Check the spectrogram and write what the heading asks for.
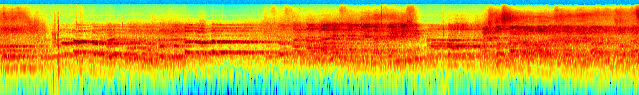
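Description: Mixed choir singing an Arequipa carnival song in several parts, holding long sustained chords, with a short break in the phrase about nine seconds in.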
